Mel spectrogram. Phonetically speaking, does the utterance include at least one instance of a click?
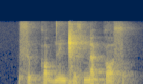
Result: yes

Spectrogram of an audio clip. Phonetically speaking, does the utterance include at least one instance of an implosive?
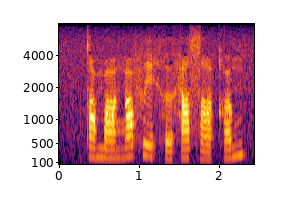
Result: no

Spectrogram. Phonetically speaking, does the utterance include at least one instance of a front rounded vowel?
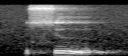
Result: no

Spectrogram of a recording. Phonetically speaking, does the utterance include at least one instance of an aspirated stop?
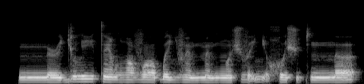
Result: no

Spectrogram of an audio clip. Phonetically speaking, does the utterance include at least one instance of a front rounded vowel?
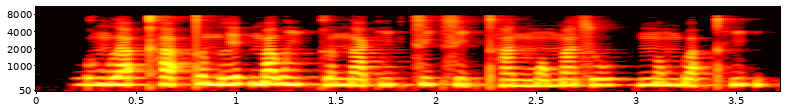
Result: no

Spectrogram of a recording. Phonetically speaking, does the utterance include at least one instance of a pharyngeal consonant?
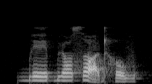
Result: no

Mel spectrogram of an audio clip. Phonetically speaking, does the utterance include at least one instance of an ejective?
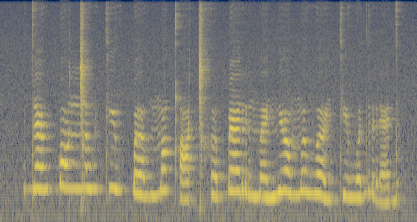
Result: yes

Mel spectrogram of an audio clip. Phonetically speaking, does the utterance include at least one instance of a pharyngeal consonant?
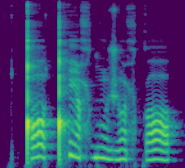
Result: yes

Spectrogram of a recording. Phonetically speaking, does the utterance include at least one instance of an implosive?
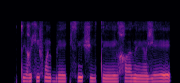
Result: no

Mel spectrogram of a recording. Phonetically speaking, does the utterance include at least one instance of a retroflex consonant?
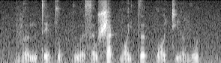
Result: yes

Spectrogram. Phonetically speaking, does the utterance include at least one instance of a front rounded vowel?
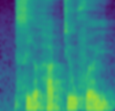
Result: no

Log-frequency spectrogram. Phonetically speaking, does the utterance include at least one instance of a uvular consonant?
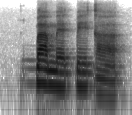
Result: no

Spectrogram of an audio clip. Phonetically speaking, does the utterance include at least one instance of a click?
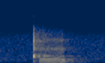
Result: yes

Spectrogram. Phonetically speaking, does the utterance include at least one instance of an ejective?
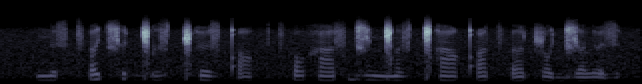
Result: yes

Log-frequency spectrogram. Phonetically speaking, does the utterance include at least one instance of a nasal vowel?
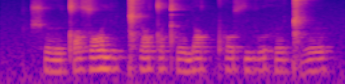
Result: no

